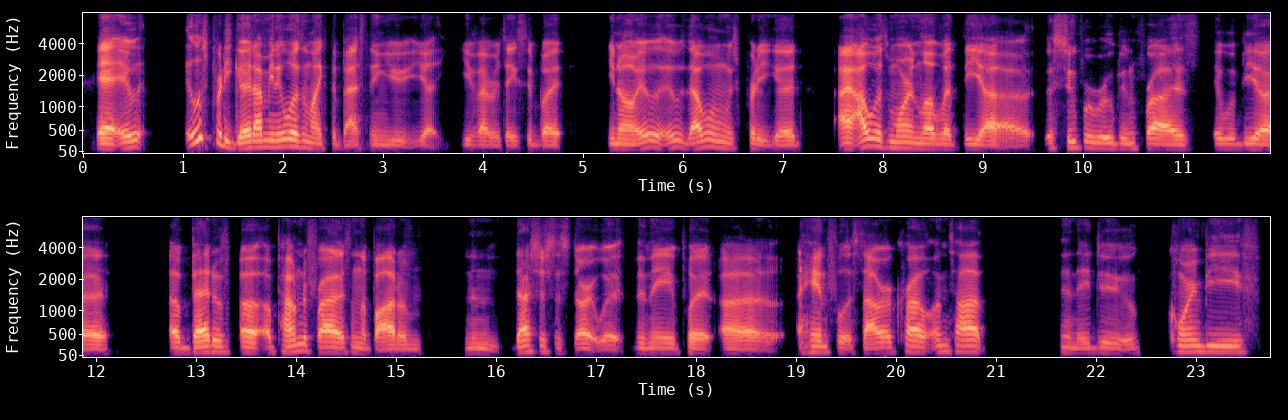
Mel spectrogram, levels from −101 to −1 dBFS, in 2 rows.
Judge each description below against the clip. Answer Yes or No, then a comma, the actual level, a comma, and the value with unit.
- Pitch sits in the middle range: No, low, 110 Hz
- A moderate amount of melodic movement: Yes, average, 3.9 semitones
